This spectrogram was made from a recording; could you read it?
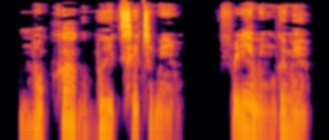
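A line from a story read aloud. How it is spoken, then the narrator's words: Barely audible whisper. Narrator (Russian): Чуть слышно прошептала Ранвей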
